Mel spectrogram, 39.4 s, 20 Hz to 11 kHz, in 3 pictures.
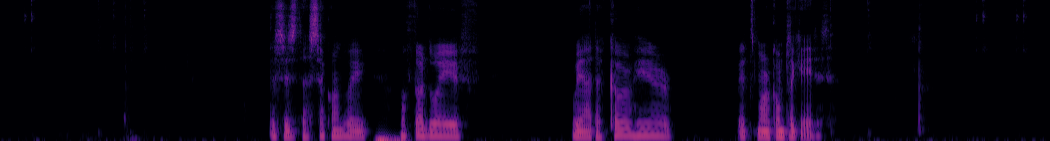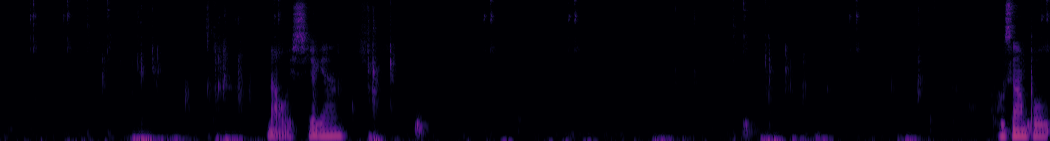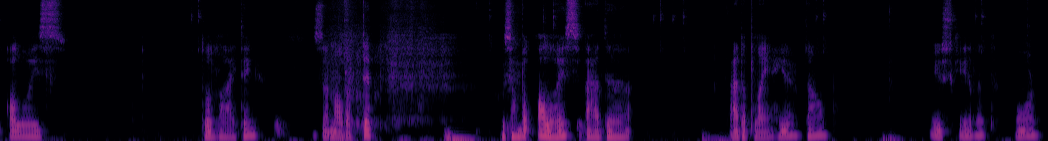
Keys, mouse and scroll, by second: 0.0 click, 0.7 scroll down 2, 0.9 middle drag, 1.3 shift+middle click, 10.1-10.5 middle drag, 11.8 click, 12.3-13.6 drag, 13.9 middle click, 14.6 shift+`, 16.8 b, 17.7 n, 18.9 click, 19.9 click, 21.0 ctrl+s, 21.9 middle click, 22.3 shift+`, 24.2 ctrl+s, 25.8 click, 26.3 ctrl+s, 26.6-27.2 scroll down 2, 27.2-28.3 scroll up 3, 28.3 drag, 31.7 scroll down 2, 31.9 middle click, 32.8 shift+right click, 33.0 shift+a, 34.1 click, 34.3 click, 34.8 shift+a, 36.6 scroll down 2, 37.0 s, 38.1 click, 38.8 middle click.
